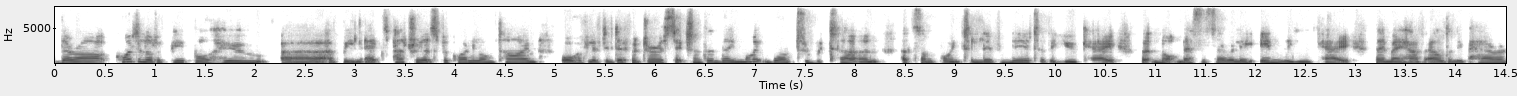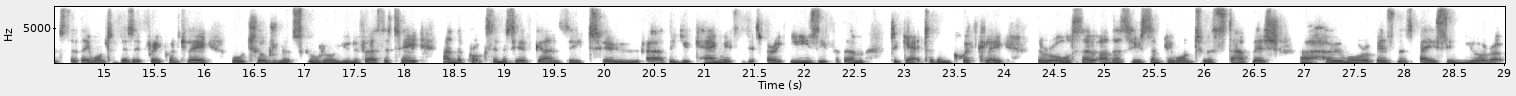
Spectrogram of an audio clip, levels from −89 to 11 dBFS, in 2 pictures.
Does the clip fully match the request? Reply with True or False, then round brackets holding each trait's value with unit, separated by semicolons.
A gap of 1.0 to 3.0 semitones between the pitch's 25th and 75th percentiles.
False (5.5 semitones)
